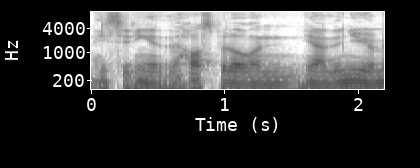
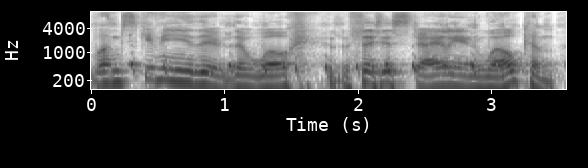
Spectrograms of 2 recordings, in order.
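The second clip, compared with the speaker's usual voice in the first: laughing; 6 semitones higher, 5 dB louder than usual. Retold or imitated. Cheeky explanation while laughing.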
